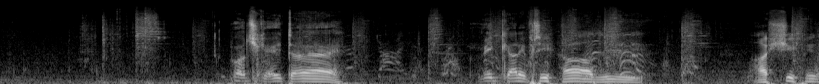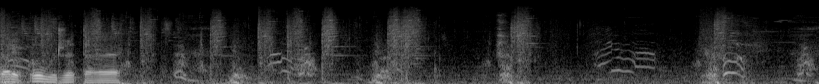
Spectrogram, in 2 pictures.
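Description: Sword blows clash and thud.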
